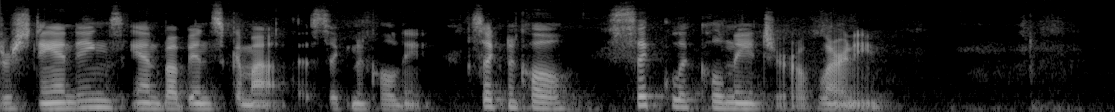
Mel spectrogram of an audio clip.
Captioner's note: speaking Native language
